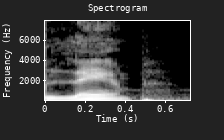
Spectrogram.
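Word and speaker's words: Lam (لام): Lam is always pronounced light, except in the name of Allah, which will be explained later in detail. Lam makes a similar sound in English to the letter L in the word lion or the word lamp.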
